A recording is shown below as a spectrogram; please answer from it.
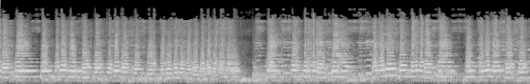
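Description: High school trombone section playing a loud, brassy band lick. The lick is played twice, with a short break about five seconds in, and the second time is played harder.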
